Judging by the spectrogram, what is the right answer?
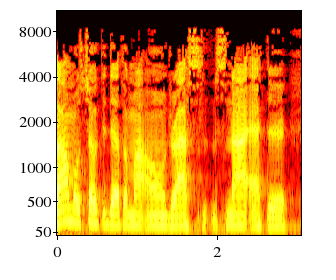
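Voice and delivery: ordinary talk

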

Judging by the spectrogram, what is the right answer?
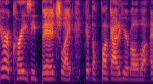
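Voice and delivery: usual speaking voice

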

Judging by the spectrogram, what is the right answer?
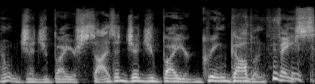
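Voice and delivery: put-on muttering under the breath. Retelling what Jenna said about a Yoda shirt: imitating Jenna muttering under her breath. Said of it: "kinda talking under her breath".

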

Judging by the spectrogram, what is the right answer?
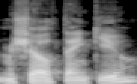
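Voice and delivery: sarcastic, mocking tone. Thanking someone for the topic they picked: sarcastic thank you. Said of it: "it's a sarcastic one".

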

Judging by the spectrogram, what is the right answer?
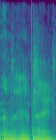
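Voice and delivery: quiet, low vampire voice. Speaker mocks how an actor talks in the Twilight movies: Rob Pattinson impression. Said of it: "he talks like this".

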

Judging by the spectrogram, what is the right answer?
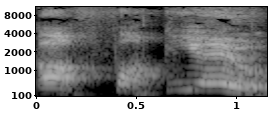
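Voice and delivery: put-on cranky old man, very high. Joking about a rude old man in a café: imitating a racist old man. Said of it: "racist old man going like".

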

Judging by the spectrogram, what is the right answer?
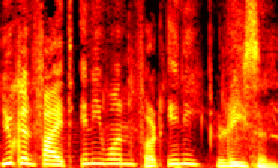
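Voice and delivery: put-on Indian accent in a guru style. Retelling what a man tells someone, in a Deepak Chopra-like accent. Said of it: "Feel free to use that accent".

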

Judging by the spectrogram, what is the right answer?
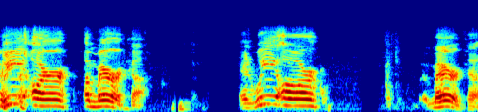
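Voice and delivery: slow, swooping oratorical delivery with sweeping pitch rises. Making fun of a lost speech as a Barack Obama impression. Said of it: "a legendary Barack Obama speech".

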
